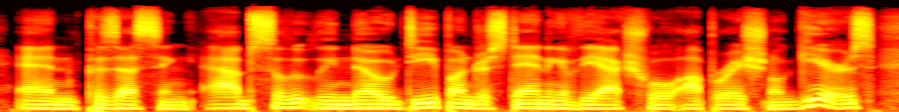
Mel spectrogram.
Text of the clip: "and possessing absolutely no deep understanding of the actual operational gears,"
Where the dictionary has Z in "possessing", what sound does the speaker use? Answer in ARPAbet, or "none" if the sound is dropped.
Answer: Z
